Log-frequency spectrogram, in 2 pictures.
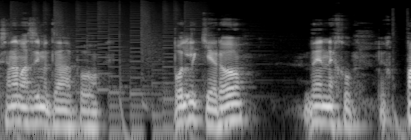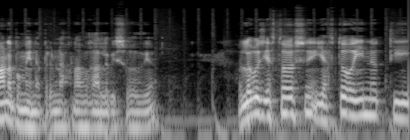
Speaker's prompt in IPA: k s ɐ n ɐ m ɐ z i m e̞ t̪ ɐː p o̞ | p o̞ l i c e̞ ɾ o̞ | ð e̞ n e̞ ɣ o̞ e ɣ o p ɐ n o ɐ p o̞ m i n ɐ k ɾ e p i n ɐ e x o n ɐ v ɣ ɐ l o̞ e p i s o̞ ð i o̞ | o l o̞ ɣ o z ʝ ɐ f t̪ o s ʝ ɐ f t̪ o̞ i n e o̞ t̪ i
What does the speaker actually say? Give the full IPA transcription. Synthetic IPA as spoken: k s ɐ n ɐ m ɐ z i m e̞ t̪ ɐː p o̞ | p o̞ l i c e̞ ɾ o̞ | ð e̞ n e̞ x o̞ e x o p ɐ n o ɐ p o̞ m i n ɐ p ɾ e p i n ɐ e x o n ɐ v ɣ ɐ l o̞ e p i s o̞ ð i o̞ | o l o̞ ɣ o z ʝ ɐ f t̪ o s ʝ ɐ f t̪ o̞ i n e o̞ t̪ i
